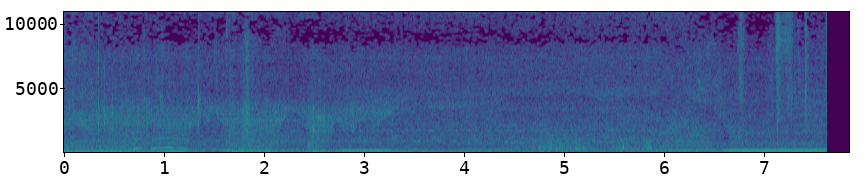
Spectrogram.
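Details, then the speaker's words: Volvo Amazon 122S with a Weber DGEV 32/36 carburetor and a newly replaced, adjusted choke, warmed up. It holds a steady, even low idle with no stumbling or hunting; it stays running normally. "anyways we're all set here that stays running that's what I like"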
